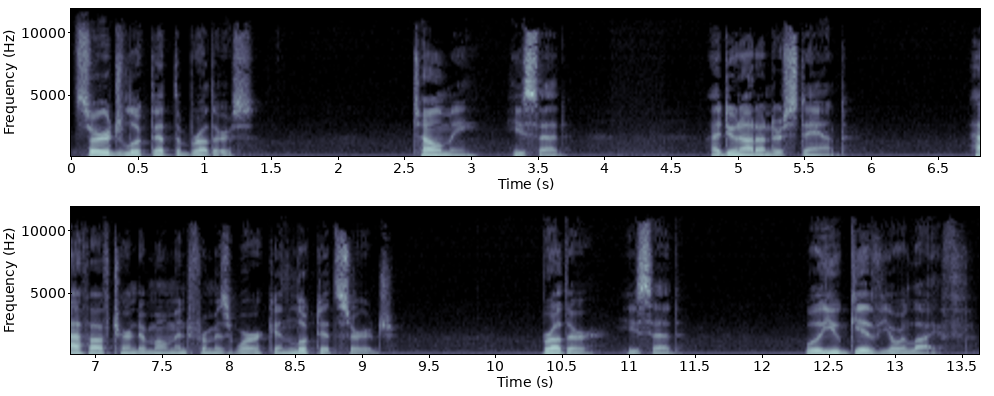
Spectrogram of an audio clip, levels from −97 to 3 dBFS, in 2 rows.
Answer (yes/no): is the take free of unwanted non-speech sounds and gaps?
yes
